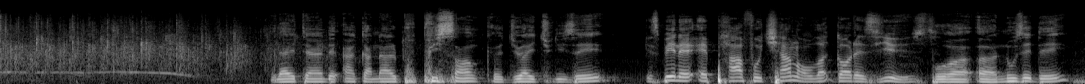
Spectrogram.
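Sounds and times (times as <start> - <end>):
church congregation applauding: 0.0 - 3.6
speech: 2.7 - 10.8.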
